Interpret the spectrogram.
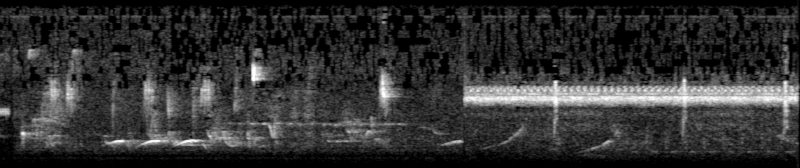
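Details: Brown-headed cowbird uttering a run of quick chirps and upslurred whistled notes, spaced unevenly over about four seconds, before a loud continuous insect trill takes over.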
